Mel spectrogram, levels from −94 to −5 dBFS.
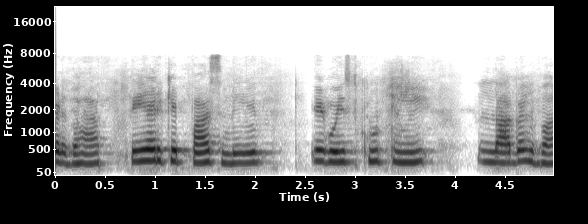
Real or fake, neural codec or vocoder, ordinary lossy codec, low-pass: fake; codec, 16 kHz, 2 kbps, FreqCodec, larger model; none; none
